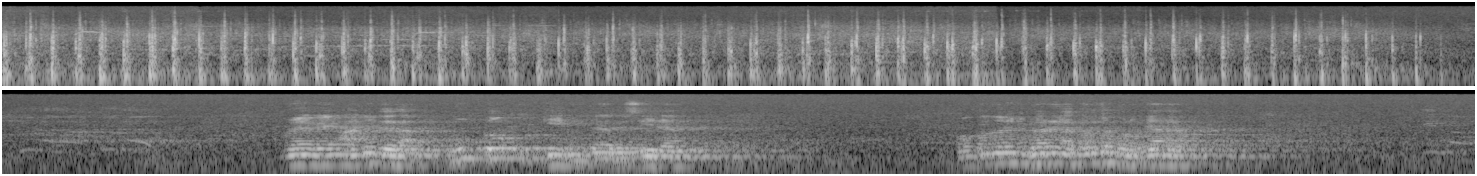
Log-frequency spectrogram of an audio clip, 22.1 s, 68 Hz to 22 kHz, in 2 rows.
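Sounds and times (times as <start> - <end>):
horse hooves striking floor: 0.0 - 11.0.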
